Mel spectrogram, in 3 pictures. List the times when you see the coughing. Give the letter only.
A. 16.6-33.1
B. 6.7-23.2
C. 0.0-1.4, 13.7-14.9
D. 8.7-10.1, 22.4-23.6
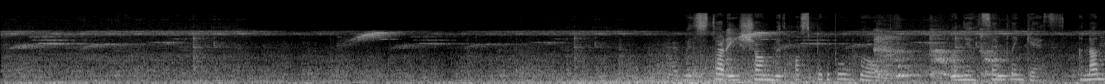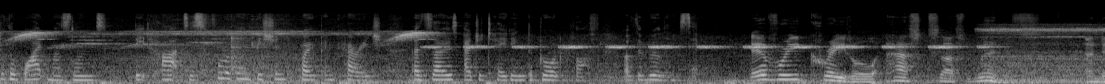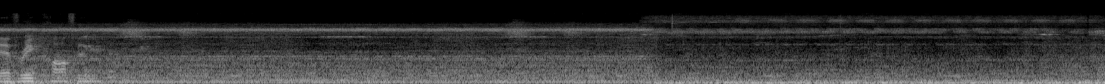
D.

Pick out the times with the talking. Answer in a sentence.
You can hear the talking from 6.7 to 23.2 s.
